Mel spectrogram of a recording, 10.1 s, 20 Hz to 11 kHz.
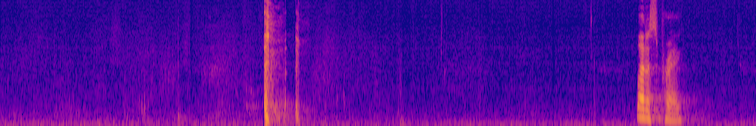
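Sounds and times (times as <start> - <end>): person coughing: 3.5 - 4.2.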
